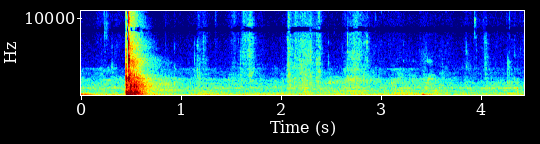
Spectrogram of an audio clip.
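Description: Small hand snips cutting a fabric flap on a book page: one short, crisp snip about half a second in, followed by faint handling sounds of the fabric.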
